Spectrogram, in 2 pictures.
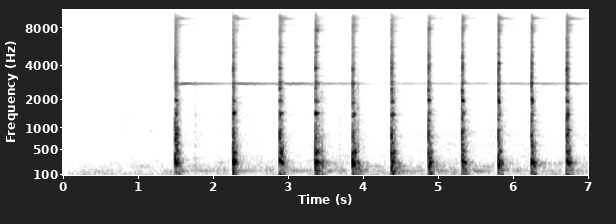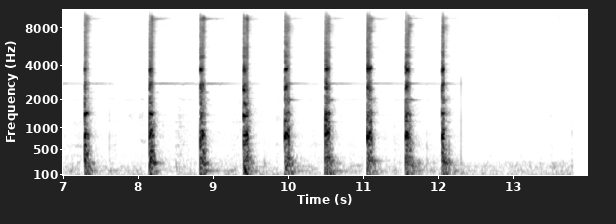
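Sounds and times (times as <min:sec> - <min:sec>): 
metal scraping: 0:01.5 - 0:12.3
metal clanging: 0:01.5 - 0:12.4.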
